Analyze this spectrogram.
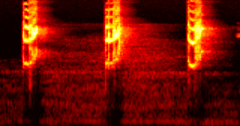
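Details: Lovebird producing three loud, rasping, high squawk-chirps about one second apart over a low background hum, a sound intended to encourage other lovebirds to sing.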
